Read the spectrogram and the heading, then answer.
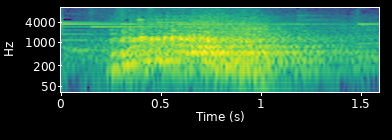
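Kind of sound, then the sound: animal, lion roaring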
